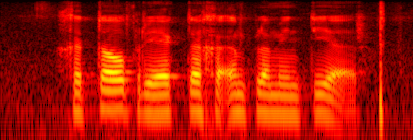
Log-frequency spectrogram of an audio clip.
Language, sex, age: Afrikaans, male, 21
